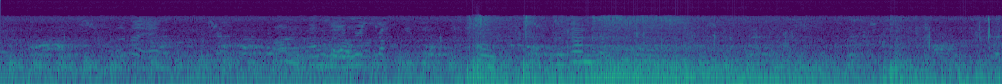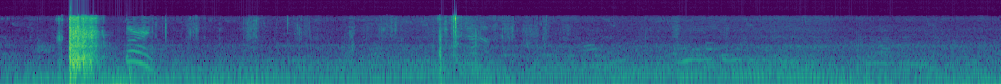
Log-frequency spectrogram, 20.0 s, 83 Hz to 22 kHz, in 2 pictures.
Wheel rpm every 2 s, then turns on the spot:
0, 0, 0, 0, 0, 0, 0, 0, 0, 0.
none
